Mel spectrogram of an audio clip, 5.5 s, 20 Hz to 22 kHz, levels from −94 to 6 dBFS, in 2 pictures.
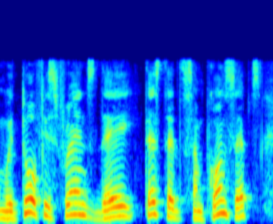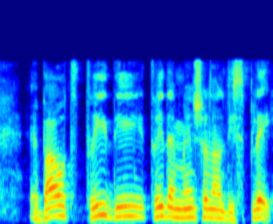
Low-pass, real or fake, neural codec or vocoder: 7.2 kHz; real; none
